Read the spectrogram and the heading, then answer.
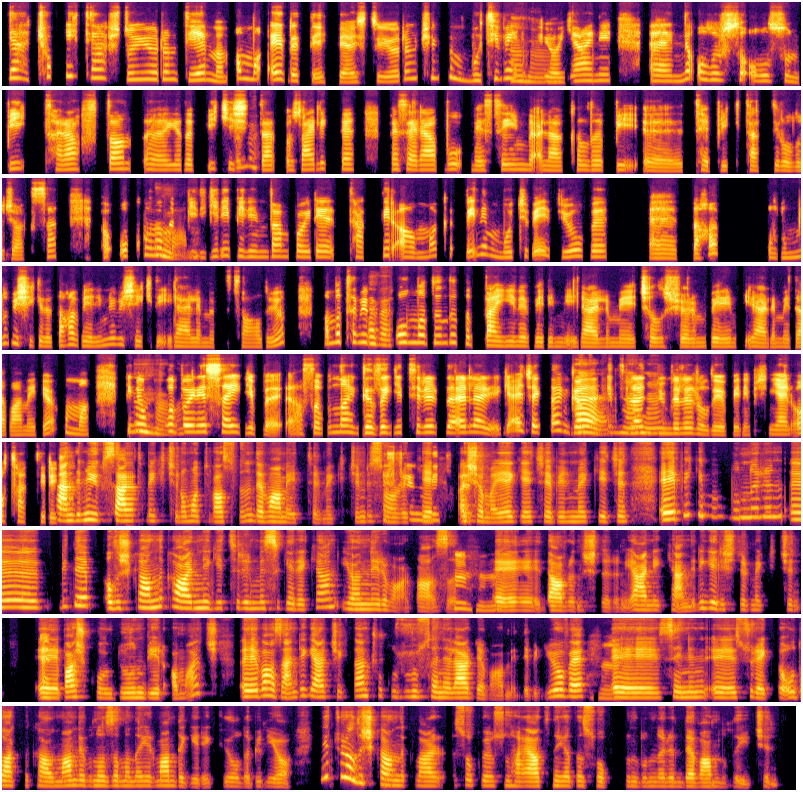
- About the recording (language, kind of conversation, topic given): Turkish, podcast, Kendini geliştirmek için düzenli olarak neler yaparsın?
- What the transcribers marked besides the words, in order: none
